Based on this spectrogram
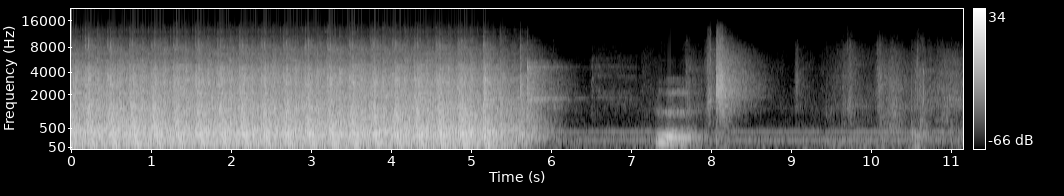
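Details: Hesston 140 Front Runner garden tractor, sat idle for about 16–17 years, after a new carburetor bowl gasket, with choke and some throttle; even starter churn about four beats a second for six seconds, fires once but won't keep running.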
